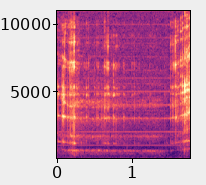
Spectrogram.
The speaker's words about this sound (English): It's hard not to chew this ice, dude. It's real hard.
